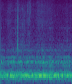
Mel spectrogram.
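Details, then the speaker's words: Propane burner on a newly installed Suburban RV water heater (replacing a leaking tank) lights after several tries; steady even roar with low hum, no sputter or popping, flame blue; normal burner flame. "Sounds good. Nice and blue. That's what you want."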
